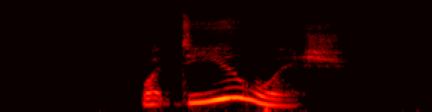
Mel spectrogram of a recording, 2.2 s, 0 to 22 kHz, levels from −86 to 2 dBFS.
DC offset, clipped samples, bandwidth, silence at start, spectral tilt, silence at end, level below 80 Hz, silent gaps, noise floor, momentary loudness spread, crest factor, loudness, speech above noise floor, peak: under 0.1%; under 0.1%; 15 kHz; 0.7 s; -5.5 dB/octave; 0.45 s; -76 dBFS; none; under -90 dBFS; 17 LU; 16 dB; -46 LUFS; over 45 dB; -32 dBFS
